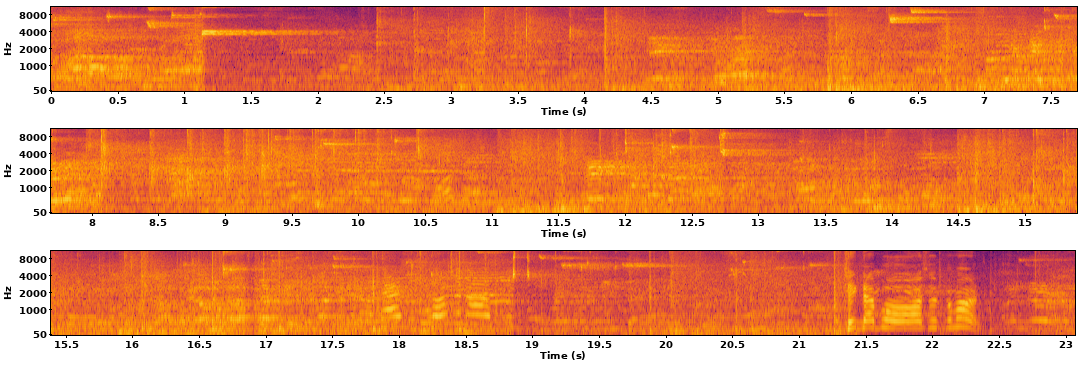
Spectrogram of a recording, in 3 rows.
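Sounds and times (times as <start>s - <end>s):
spectators' voices echoing: 0.0s - 23.0s.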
